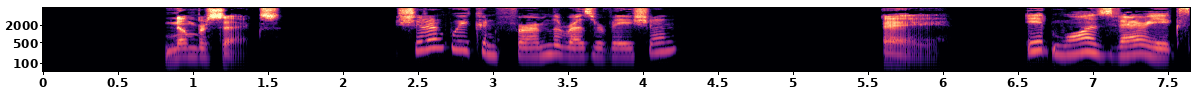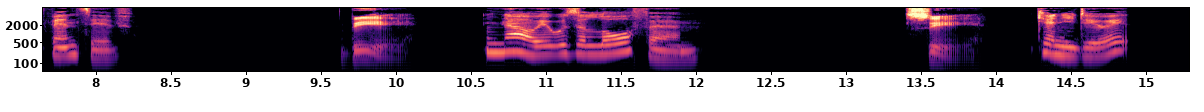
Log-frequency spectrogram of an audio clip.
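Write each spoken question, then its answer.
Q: Shouldn't we confirm the reservation?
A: C: Can you do it?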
